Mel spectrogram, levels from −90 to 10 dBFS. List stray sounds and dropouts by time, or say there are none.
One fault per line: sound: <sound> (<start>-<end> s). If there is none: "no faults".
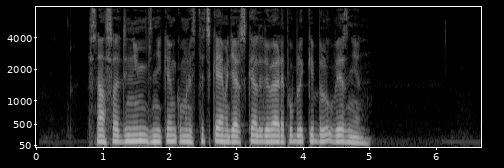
no faults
